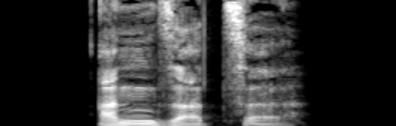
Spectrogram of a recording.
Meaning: dative singular of Ansatz
- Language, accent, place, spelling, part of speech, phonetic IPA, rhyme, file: German, Germany, Berlin, Ansatze, noun, [ˈanˌzat͡sə], -anzat͡sə, De-Ansatze.ogg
